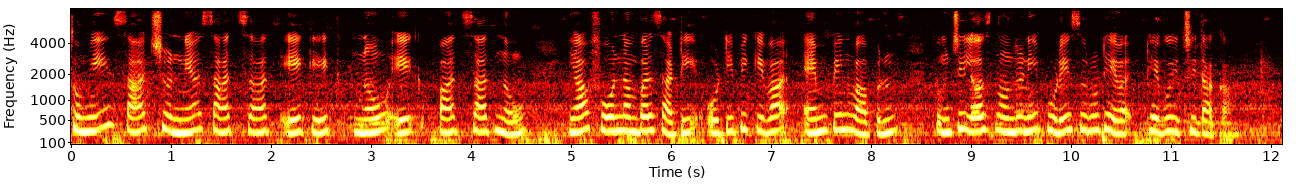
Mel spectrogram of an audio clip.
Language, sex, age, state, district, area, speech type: Marathi, female, 18-30, Maharashtra, Mumbai Suburban, urban, read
